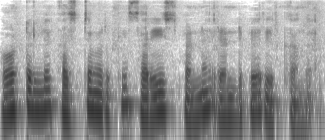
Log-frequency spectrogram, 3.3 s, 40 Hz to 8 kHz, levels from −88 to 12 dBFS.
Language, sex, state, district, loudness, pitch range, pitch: Tamil, male, Tamil Nadu, Nilgiris, -19 LUFS, 100-120 Hz, 110 Hz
